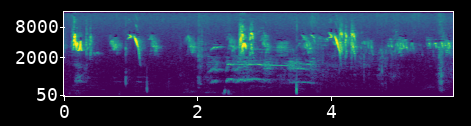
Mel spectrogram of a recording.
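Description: Birds chirping in many short, quick, falling notes, with one longer drawn-out call of steady pitch about two seconds in.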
